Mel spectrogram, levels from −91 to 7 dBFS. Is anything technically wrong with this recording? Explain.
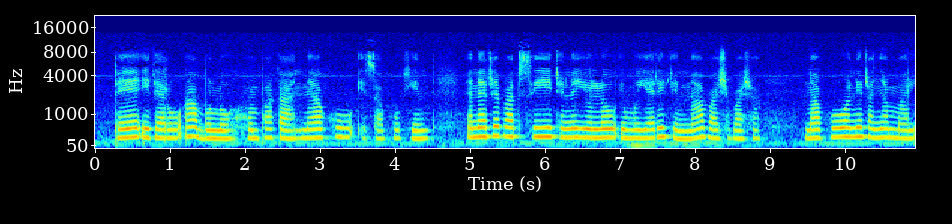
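No, nothing technically wrong can be heard in this speech recording; levels, timing and signal continuity all hold steady throughout.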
